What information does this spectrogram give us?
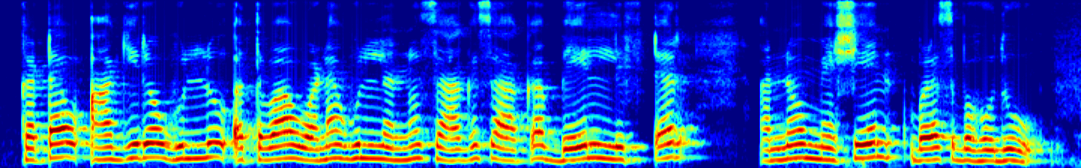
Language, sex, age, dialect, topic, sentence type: Kannada, female, 31-35, Dharwad Kannada, agriculture, statement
